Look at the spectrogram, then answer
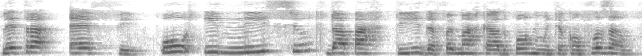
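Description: A woman's voice: fairly high pitch, fairly even intonation, slow pace. A woman teacher with a Brazilian Portuguese accent giving a televised class to young pupils, patient and repetitive, often checking in with the class. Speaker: primary school teacher.

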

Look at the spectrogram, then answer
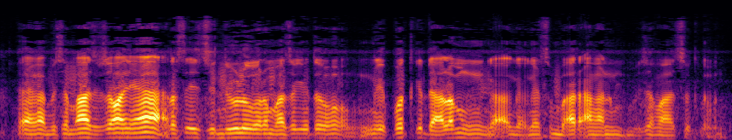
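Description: Rattling along quickly with some vocal fry, a medium-pitched Indonesian man narrates a motorbike ride on rural roads as a motovlog host. He's relaxed, laughs often, and chats to his viewers like friends, and there's a slight hiss or hum in the audio.

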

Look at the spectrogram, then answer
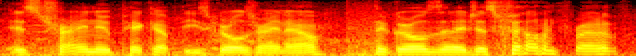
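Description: A man's voice: medium pitch, moderate pace, a little hiss or hum. A young man chatting casually and playfully as a vlogger, teasing his friends. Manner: playful, teasing, laughs often. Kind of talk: casual vlog chat.

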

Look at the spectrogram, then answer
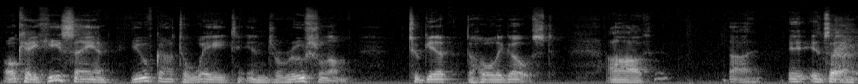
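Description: Low, gravelly-voiced man as an earnest Bible study leader who explains and quizzes his group. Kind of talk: informal Bible study teaching.

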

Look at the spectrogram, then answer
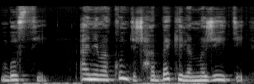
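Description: A woman's voice: mid-range voice, quick pace, warm tone, slightly rough, close to an everyday voice. Woman voicing a coaxing older Egyptian housekeeper. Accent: Egyptian Arabic.

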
